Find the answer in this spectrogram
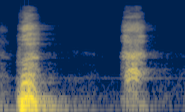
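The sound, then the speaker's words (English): A voice breathes out the divine name YHWH so that it sounds like breathing: two soft, airy exhalations about a second apart. The first is stronger with a slight voiced onset, and the second is shorter and a little fainter. “if you said it as a Hebrew person in those days, it would sound like you're breathing”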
